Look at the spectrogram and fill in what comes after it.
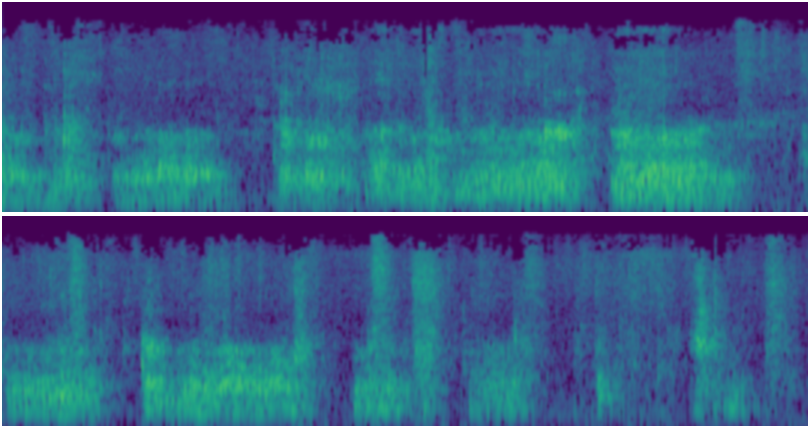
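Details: French Bulldogs play fighting, giving rough growls in bursts of about a second, with short gaps between them and some grunting noises mixed in.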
